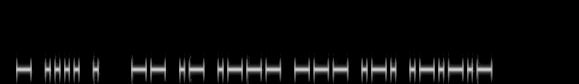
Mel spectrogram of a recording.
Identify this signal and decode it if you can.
Morse code, heard as a keyed tone, about 25 wpm, 700 Hz. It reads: THE MAJOR.
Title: Sentences from Top 1000 Words - Review Part 4 - 25wpm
